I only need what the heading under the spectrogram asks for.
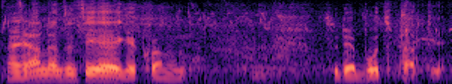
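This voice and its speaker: Polite evasive detective type, real deep voice, noisy old radio play. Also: male voice, expressive, darkish tone. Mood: courteous. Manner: understated, courteous, deliberate. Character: modest, evasive, polite amateur sleuth. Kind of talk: 1970s German radio crime drama acting.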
